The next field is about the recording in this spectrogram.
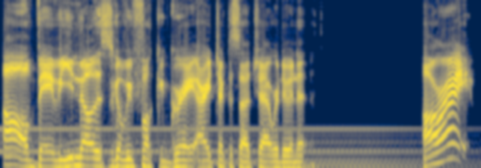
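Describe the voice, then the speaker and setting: A man's voice: mid-range voice, expressive, fast, bright, forceful tone, slight background noise. A man hosting a live stream with casual chat, rambling and repeating himself as he talks straight to his viewers. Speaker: livestream host.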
